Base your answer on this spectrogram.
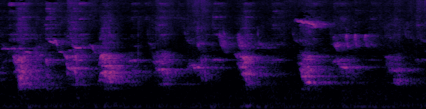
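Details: Dachsbracke hunting dog training on wild boar, barking steadily: about eight loud, hoarse barks in a quick regular series roughly every half second, each a broad rasping burst, with a calm outdoor background.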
